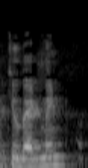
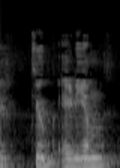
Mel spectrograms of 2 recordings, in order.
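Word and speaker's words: kubeadm: Kinnaird using क्यूब एडीएम कई लोग बोलते क्यूब एडीएम क बोलते क्यूब एडमिन सो यूली क्यूब एडीएम हम लोग जनरली प्रोनाउंस करते हैं जो कि बेसिकली आज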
